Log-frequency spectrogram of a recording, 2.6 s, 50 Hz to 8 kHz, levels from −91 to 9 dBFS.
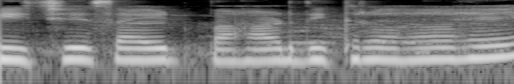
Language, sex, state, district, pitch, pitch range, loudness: Hindi, female, Haryana, Rohtak, 215 Hz, 210-225 Hz, -14 LUFS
